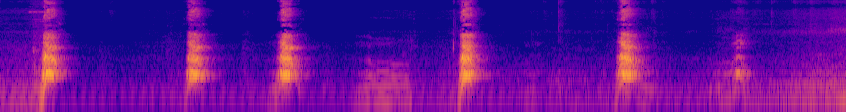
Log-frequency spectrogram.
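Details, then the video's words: One Basset Hound barking in sharp, resonant single barks every one to three seconds, six in all. A brief wavering whine sounds midway and a low hum continues throughout. "Ladridos de un bassethound 🐶 barking"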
